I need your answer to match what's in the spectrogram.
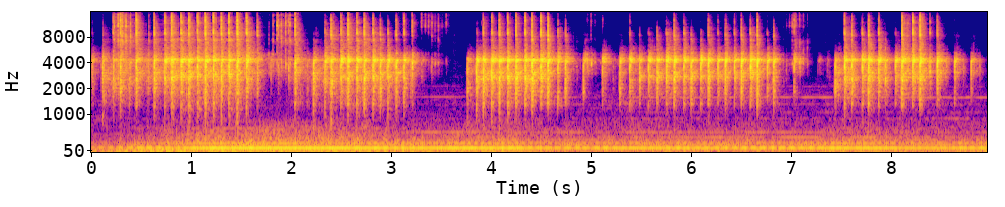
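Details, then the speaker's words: Opel CIH engine long block on the bench during valve adjustment, with cylinder 1 on the cam base circle: the rocker is wiggled by hand, giving bursts of light metallic rattle against the socket, quiet once at zero lash. Valve lash play. "And you can see right here, you just hear it. Just wiggle, wiggle, wiggle, wiggle, wiggle. Just hitting your socket."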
